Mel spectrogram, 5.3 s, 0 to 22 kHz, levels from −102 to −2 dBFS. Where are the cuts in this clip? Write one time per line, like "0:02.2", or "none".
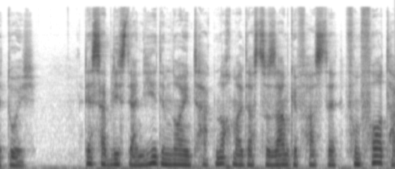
0:01.1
